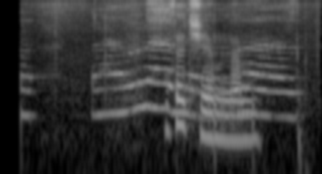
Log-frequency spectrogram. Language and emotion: Russian, neutral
